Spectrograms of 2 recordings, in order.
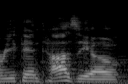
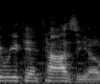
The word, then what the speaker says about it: ReFantazio: rebirth with seven and every time Jeff key announced it he said metaphor ref fantasio so I've been saying it wrong but you know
